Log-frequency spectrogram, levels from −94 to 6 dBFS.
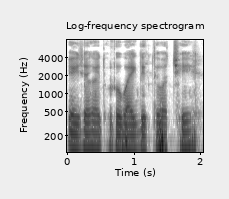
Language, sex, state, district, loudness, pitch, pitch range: Bengali, male, West Bengal, Cooch Behar, -21 LUFS, 105 Hz, 105-110 Hz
